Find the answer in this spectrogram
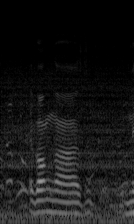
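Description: A man's voice holding one drawn-out vowel, quieter than the speech around it, over steady outdoor background noise.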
